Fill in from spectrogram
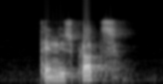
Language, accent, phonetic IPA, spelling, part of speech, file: German, Austria, [ˈtɛnɪsˌplats], Tennisplatz, noun, De-at-Tennisplatz.ogg
- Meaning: tennis court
